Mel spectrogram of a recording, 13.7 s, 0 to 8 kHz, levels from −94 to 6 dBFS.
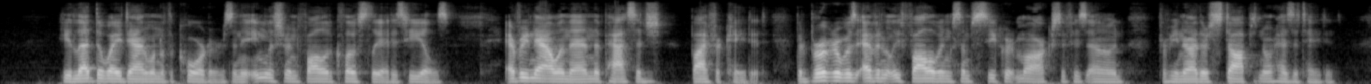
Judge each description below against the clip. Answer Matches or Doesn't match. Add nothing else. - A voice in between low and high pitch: Doesn't match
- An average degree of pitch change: Doesn't match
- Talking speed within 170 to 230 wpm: Matches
